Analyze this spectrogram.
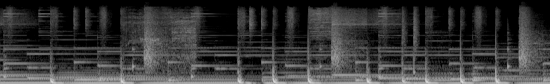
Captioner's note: electric zapping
